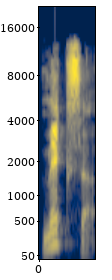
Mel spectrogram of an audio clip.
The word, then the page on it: mix-up: American English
